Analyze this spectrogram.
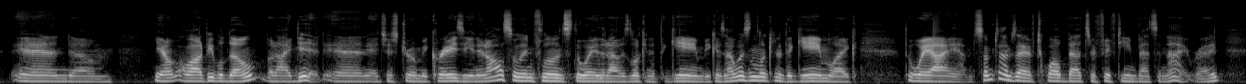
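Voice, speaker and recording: This man speaks very fast with a Boston accent. His pitch is fairly high, with ordinary variation. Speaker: sports betting podcast co-host. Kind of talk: casual podcast chat.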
